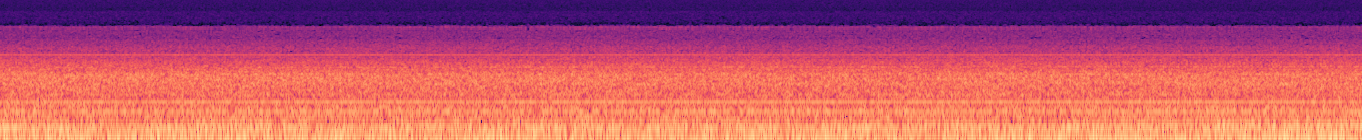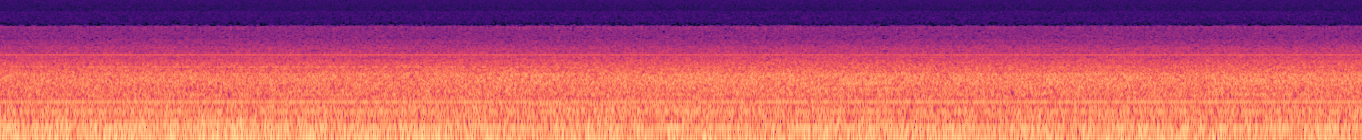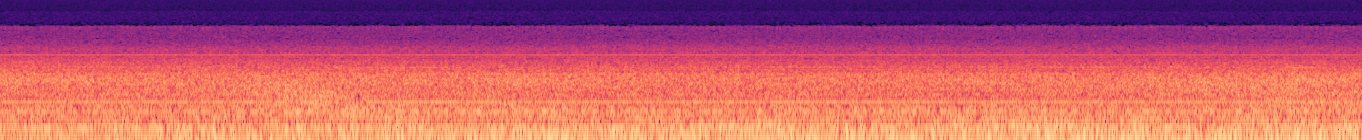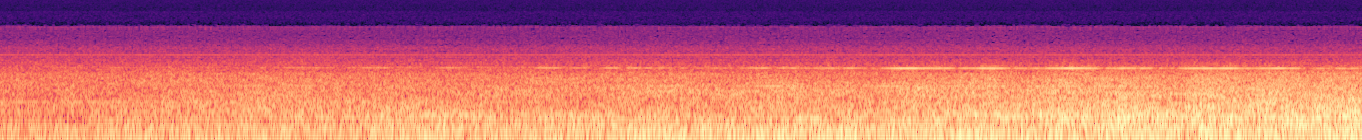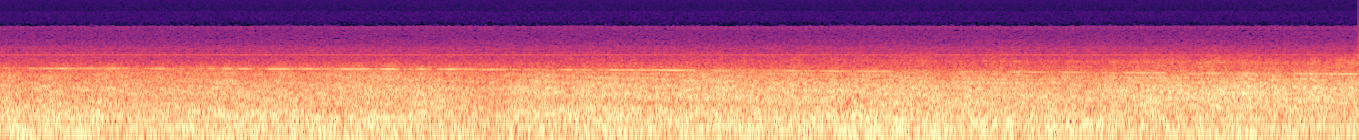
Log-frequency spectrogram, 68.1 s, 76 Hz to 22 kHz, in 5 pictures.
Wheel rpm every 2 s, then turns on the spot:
0, 0, 0, 0, 0, 0, 0, 0, 0, 0, 0, 0, 0, 0, 0, 0, 0, 0, 0, 0, 0, 0, 0, 0, 0, 0, 0, 0, 0, 0, 0, 0, 0, 0.
none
